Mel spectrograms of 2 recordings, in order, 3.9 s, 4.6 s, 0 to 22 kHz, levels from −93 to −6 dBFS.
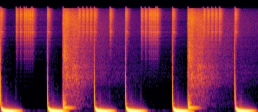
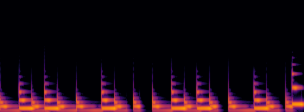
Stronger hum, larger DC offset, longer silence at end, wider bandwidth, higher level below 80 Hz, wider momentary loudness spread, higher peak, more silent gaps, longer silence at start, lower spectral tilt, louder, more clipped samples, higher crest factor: neither; neither; about the same, 0.05 s vs 0 s; first, 17.5 kHz vs 2.2 kHz; first, -12 dBFS vs -50 dBFS; second, 5 LU vs 8 LU; first, 0 dBFS vs -20 dBFS; neither; about the same, 0 s vs 0 s; second, -4 dB/octave vs -14.5 dB/octave; first, -13 LUFS vs -34 LUFS; neither; about the same, 10 dB vs 14 dB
